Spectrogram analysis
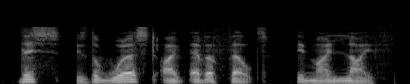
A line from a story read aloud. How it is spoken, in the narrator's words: he said in a dull voice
